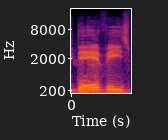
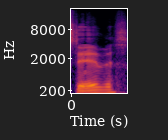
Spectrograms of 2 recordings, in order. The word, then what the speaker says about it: Davies: Well, I'm Welsh, and we just break those rules. For some reason in Wales, Davis is spelt with an E, and everywhere else in the world they call me Davies, but in Wales it's Davis.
